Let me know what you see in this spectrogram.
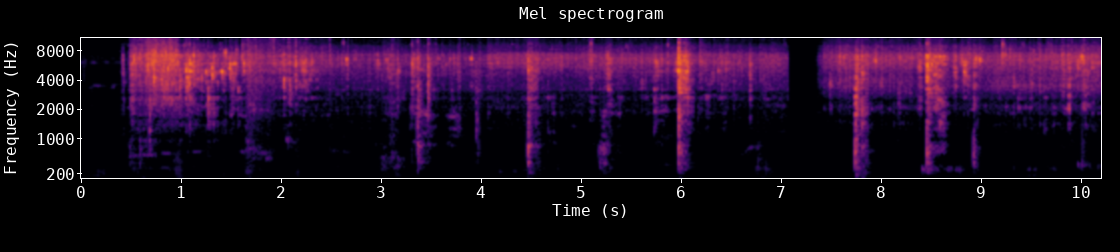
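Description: Sliced onions and green chillies sizzling in hot oil in a pan, the sizzle starting about half a second in. A wooden spatula stirs them with frequent scrapes and knocks against the pan. The sound cuts out briefly about seven seconds in.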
